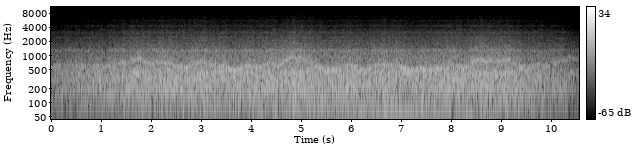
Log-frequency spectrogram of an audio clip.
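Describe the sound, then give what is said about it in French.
A cold wind blows steadily for the whole stretch, a dense roaring rush with a hollow, wavering moan that rises and falls in gusts. No one speaks. “Et oui, c'est le vent.”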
